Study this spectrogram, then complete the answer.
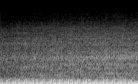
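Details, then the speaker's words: Truck after repair, at idle: low, even idle pulsing with no squeak or ticking; normal idle, the earlier annoying squeak is gone. "oh yes I'm excited the truck sounds good now no more of that annoying squeak"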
